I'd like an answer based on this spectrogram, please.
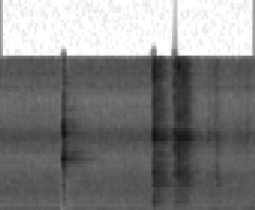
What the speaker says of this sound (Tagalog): So haluin natin hanggang sa ma-dissolve yung ating flour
